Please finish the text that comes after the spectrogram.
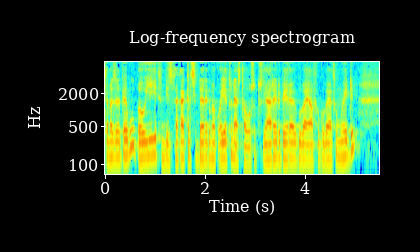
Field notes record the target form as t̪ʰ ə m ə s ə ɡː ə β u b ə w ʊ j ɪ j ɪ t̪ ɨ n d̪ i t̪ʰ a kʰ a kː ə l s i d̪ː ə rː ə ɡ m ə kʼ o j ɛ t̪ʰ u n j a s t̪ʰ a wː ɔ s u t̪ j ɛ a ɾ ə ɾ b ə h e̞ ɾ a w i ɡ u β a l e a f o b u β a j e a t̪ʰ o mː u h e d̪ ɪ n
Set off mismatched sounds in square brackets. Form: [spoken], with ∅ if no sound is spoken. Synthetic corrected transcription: t̪ʰ ə m ə [z] ə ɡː ə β u b ə w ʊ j ɪ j ɪ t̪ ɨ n d̪ i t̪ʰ [ə] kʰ a kː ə l s i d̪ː ə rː ə ɡ m ə kʼ o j ɛ t̪ʰ u n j a s t̪ʰ a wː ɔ s u t̪ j ɛ a ɾ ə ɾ b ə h e̞ ɾ a w i ɡ u β a [∅] e a f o [ɡ] u β a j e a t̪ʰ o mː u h e d̪ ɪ n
